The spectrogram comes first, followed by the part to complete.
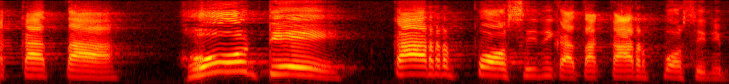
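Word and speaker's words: καρπός: kasih Mengapa karena kata hode karpos ini kata karpos ini bacanya karpos yang modelnya kayak eh apa model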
